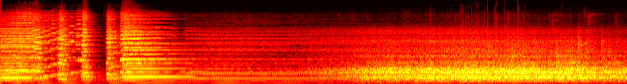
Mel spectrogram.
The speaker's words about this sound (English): That's the new elevated railway train, Julia. Just one of the sights of New York. You mean it runs way up there above the street? That's right.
